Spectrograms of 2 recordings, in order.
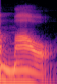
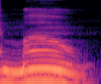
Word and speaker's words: mão: A gente fala, não fala mal, é mão. É mão, é um som fechado, certo?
